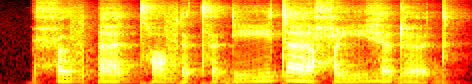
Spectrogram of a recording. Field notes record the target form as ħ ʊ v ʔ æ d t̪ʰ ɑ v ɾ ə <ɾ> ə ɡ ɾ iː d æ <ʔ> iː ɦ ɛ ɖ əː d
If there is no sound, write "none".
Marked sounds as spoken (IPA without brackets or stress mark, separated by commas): t̪ʰ, ħ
